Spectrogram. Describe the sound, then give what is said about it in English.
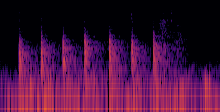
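A rapid series of seven evenly spaced knocks on a door, sharp and steady in rhythm, then a brief quiet tail. No one speaks. “Who is it? Open this door.”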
